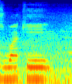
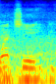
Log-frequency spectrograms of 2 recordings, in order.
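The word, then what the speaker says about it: waakye: Okay, the first one that I like so much is wachi. Is it wachi or waki? I don't know how. Waki is usually pronounced waki by the Muslims in Ghana, and okay. Wachi by the non-Muslims.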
